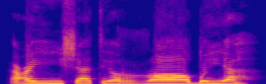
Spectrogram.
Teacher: کلمت راضیہ، را حروف الادغام میں سے ہے اور ادغام کا معنی ہے حرف کو حرف میں داخل کرنا، تو ہم یہ تنوین کو را میں ملا کے بغیر غنہ سے لیکن تشدید کے ساتھ یہ حکم کو ادا کریں گے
